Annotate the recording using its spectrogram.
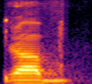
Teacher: র এর উপর জবর আছে তাহলে র মোটা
